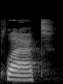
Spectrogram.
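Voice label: "Platte", English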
